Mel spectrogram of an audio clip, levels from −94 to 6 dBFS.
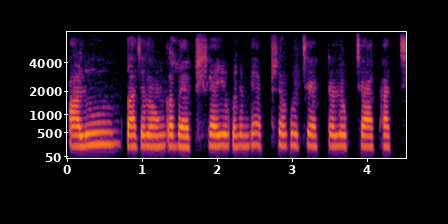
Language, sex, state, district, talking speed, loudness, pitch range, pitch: Bengali, female, West Bengal, Paschim Medinipur, 130 wpm, -26 LUFS, 220-235 Hz, 225 Hz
